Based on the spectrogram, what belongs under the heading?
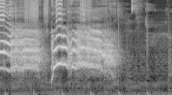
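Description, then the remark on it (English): A voice imitates a monster's shrill, raspy screech: one loud, sustained shriek that jumps sharply in pitch partway through, then cuts off into near quiet. “And she's screeching at you.”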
